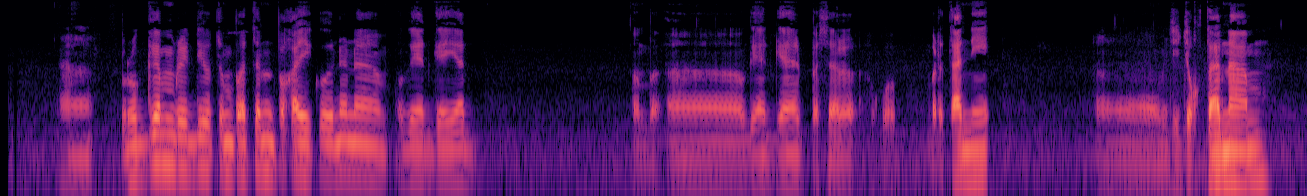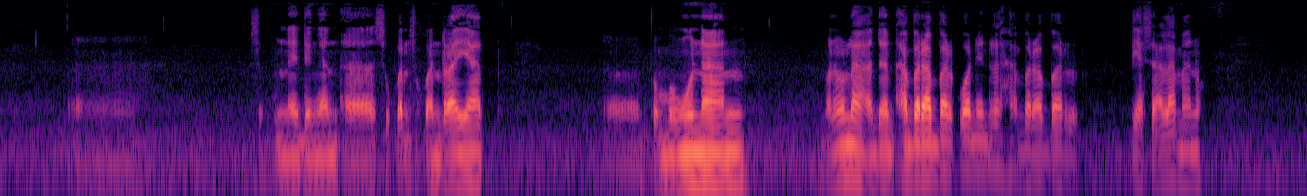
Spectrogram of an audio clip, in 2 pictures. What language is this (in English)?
Sabah Bisaya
